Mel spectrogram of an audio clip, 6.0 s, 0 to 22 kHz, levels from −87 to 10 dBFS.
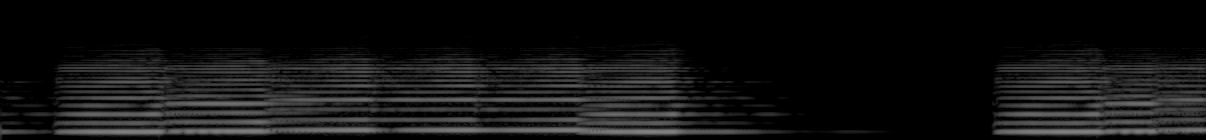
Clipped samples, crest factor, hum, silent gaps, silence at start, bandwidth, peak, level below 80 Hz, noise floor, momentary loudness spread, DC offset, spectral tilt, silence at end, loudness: under 0.1%; 12 dB; none; none; 0 s; 8 kHz; -32 dBFS; under -90 dBFS; under -90 dBFS; 8 LU; under 0.1%; -4 dB/octave; 0 s; -44 LUFS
